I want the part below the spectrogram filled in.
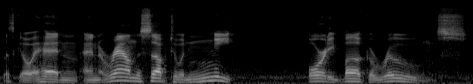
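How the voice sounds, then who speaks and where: A man's voice: medium pitch, expressive, a little slow, background noise, close to an everyday voice. A man playing a fussy frontier gun shop owner in gameplay commentary, with a put-on American Old West accent and wordy, mock-formal courtesy. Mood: scheming, businesslike. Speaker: gaming video creator.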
